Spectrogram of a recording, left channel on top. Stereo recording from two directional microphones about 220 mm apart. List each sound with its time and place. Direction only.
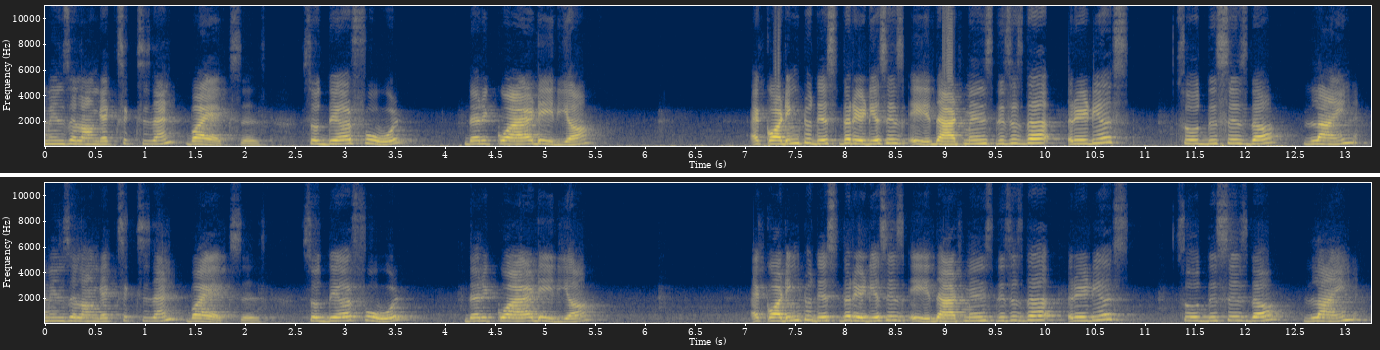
0.0 s a woman's voice: 30° left (ahead or behind)
7.0 s a woman's voice: 30° left (ahead or behind)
